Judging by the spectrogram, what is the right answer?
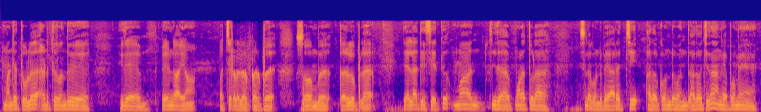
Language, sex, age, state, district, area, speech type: Tamil, male, 30-45, Tamil Nadu, Kallakurichi, urban, spontaneous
